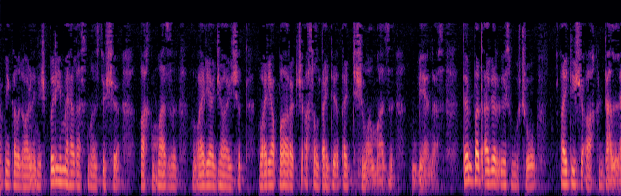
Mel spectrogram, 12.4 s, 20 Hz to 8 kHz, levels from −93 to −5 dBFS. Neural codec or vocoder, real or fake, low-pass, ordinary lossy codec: vocoder, 22.05 kHz, 80 mel bands, HiFi-GAN; fake; 7.2 kHz; MP3, 24 kbps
